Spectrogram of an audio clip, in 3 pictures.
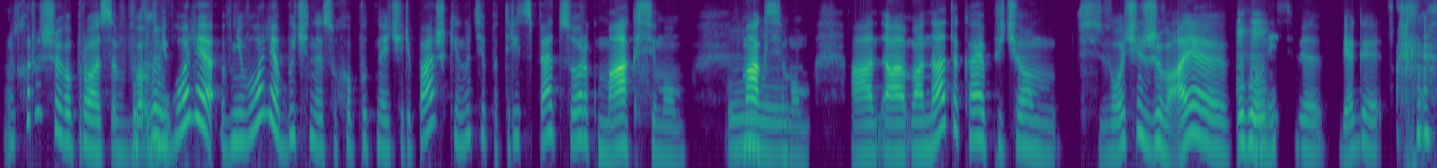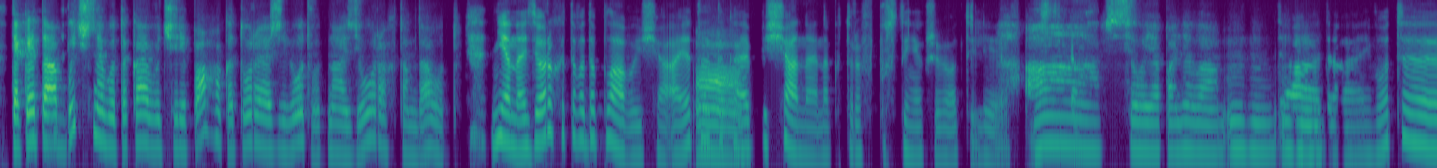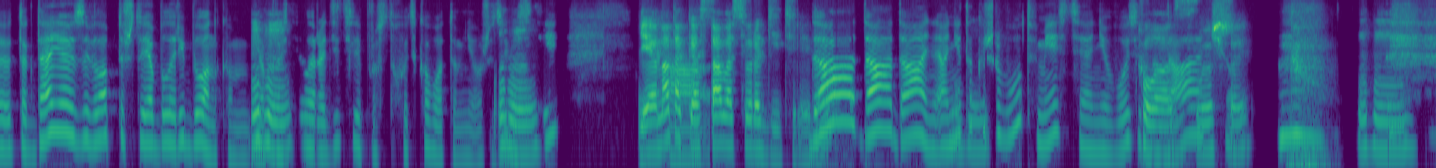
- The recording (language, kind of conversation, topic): Russian, unstructured, Почему, по вашему мнению, люди заводят домашних животных?
- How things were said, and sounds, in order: tapping; chuckle; other background noise; laughing while speaking: "Ну"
